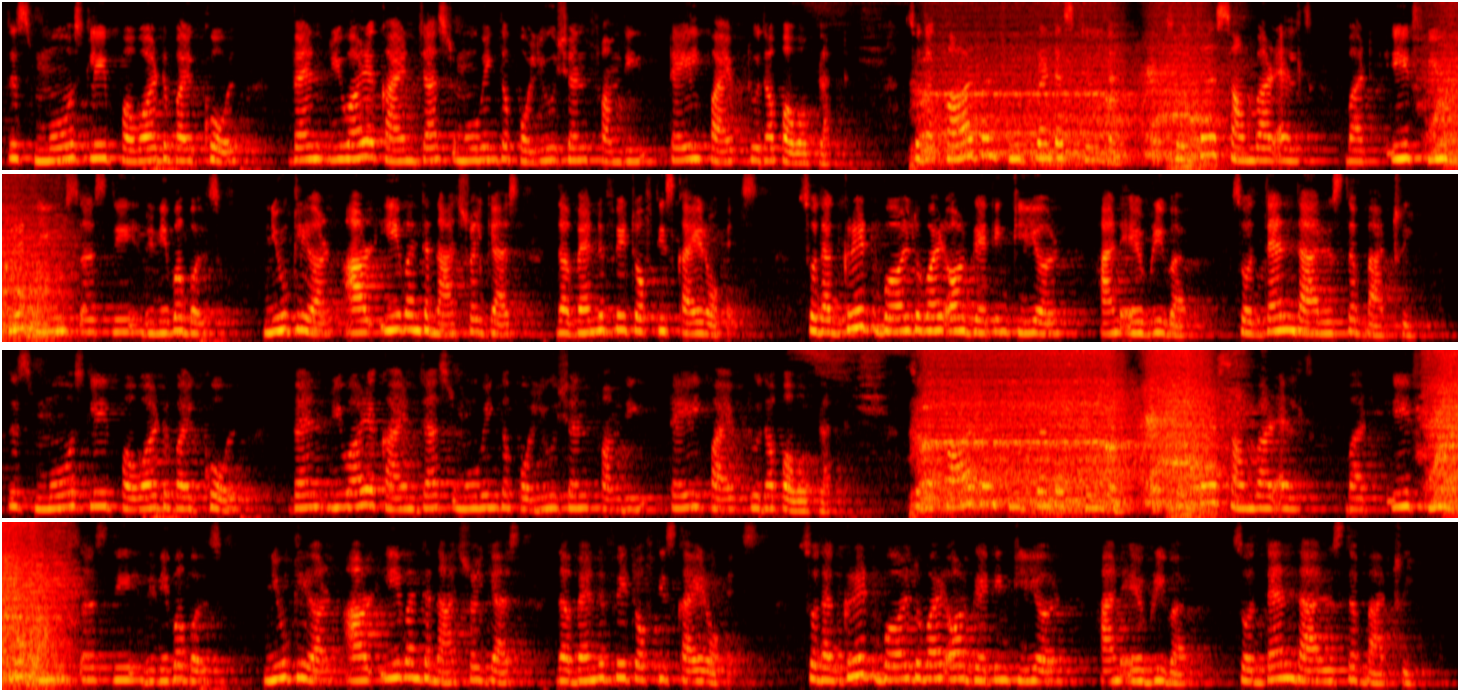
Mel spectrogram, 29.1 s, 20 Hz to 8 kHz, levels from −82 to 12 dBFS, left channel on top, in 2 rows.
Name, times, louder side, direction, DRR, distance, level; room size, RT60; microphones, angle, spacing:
voice 1, 0.1-2.4 2.9-8.3 9.1-11.3 11.7-13.0 13.4-16.7 17.2-19.7 20.1-22.1 22.5-25.1 25.6-26.4 26.9-28.7, left 2 dB, 55° left, 5 dB, 2.3 m, -30 dB
sound 1, 7.8-12.6 14.2-15.4, right 5 dB, 85° right, 1.5 m, -29 dB
27.5 x 25.0 x 6.4 m, 0.92 s
head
